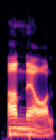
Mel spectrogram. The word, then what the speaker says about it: Anne Ahl: Det är också så här, det uttalas ändå samma väl? – Ja. – Anne Ahl.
